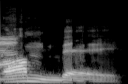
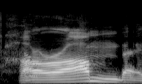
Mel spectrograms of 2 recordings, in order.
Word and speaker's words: Harambe: in the private chat harbe it's harambe you don't have to roll the r it's Brandon brag yeah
